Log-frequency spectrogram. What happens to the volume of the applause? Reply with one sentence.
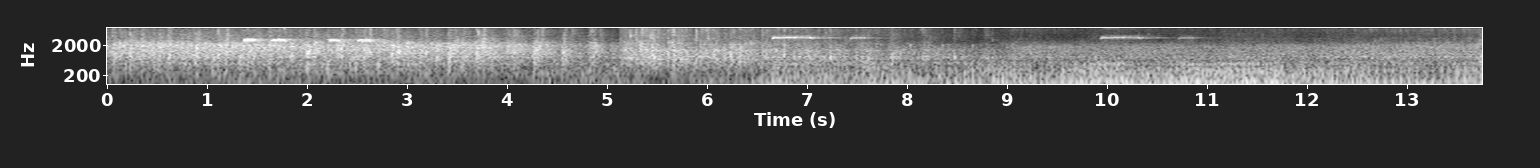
The loudness of the applause goes down.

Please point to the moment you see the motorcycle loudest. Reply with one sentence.
The loudest moment of the motorcycle is at 11 seconds.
